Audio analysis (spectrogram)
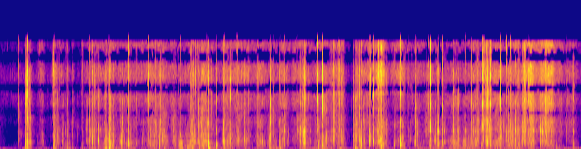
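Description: A small clear polyethylene zip-lock bag with a red seal strip, full of soft blue felting wool, is held in both hands, squeezed and rubbed with the fingertips while the zip seal is pinched open. It makes a dense run of bright plastic crinkling with many sharp, quick crackles and almost no low end, lasting about seven seconds.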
